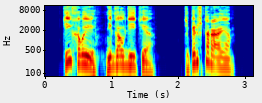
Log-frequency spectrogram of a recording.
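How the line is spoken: Sharp shout. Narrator (Russian): прикрикнула Валькирия

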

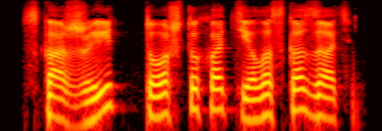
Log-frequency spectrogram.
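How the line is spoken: Through gritted teeth. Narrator (Russian): Руслан говорил сквозь зубы

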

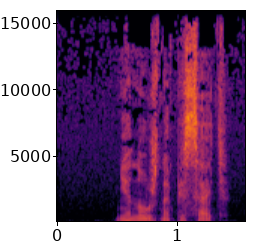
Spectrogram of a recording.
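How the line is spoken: Quiet. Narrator (Russian): сказал он тихо

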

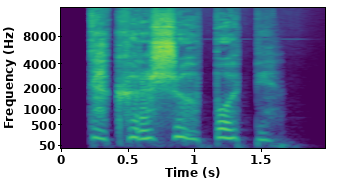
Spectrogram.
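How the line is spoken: Moaning. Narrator (Russian): простонал Рин

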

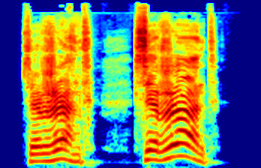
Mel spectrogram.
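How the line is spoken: Shouted. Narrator (Russian): крикнул оставшийся в живых Мирош

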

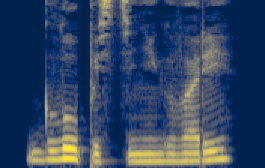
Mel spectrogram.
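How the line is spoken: Through gritted teeth. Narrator (Russian): цедит сквозь зубы

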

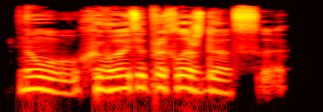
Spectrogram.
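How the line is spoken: Grumbled. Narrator (Russian): проворчал Нуки

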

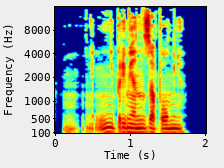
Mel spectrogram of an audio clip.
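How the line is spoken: Mutter. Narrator (Russian): Бритоголовый пробормотал

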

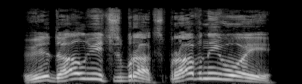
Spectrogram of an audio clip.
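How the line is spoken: Drunken-voiced reply. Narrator (Russian): Не менее хмельным голосом отвечал Таруша

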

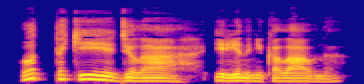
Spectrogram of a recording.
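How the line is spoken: Drawled. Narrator (Russian): протянула директриса

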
